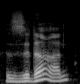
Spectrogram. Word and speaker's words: Zidane: be talking about Amina Zidane right is it on is it the same as the same pronunciation as the soccer player that's what I've been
